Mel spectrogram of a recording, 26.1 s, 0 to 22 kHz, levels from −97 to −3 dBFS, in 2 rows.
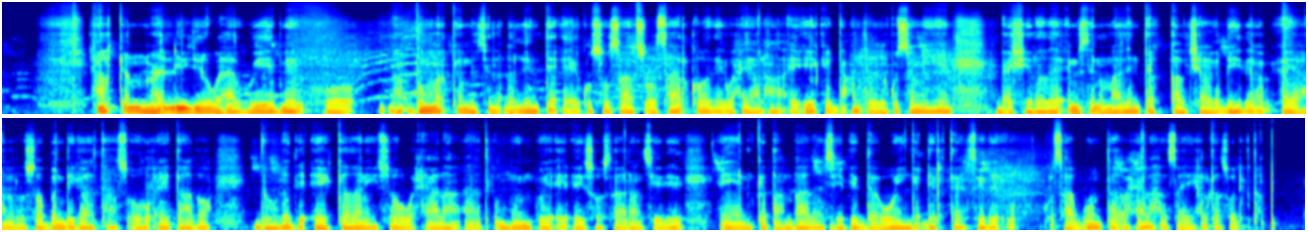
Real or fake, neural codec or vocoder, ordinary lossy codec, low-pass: fake; codec, 44.1 kHz, 7.8 kbps, Pupu-Codec; none; none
